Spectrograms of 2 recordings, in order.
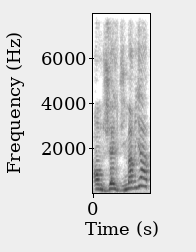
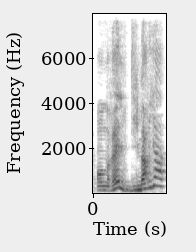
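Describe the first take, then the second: First: The name is pronounced the American English way. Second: The name is pronounced the Spanish way. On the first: The speaker calls it wrong. "on dit pas Angel Di Maria" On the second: The speaker calls it right. "on dit bien Angel Di Maria"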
